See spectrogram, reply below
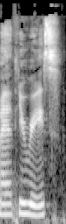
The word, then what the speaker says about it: Matthew Rhys: Matthew Rhys, right? Is that how you say it? – Matthew Reese.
